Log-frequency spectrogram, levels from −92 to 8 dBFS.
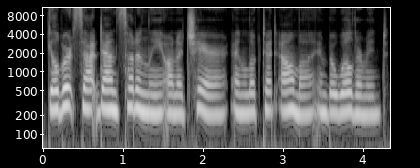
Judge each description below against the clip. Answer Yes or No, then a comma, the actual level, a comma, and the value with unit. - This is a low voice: No, high, 225 Hz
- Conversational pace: Yes, average, 180 wpm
